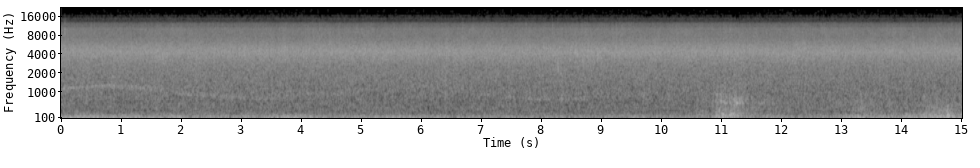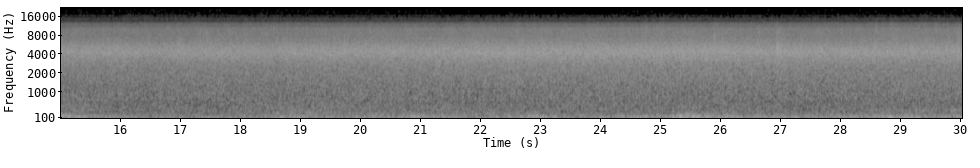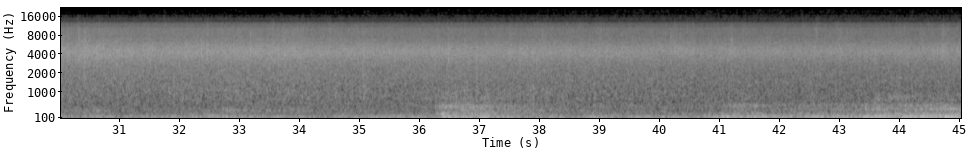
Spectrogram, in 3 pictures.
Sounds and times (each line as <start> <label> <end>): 0.0 Summer storm 45.0
0.0 gentle rain 45.0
